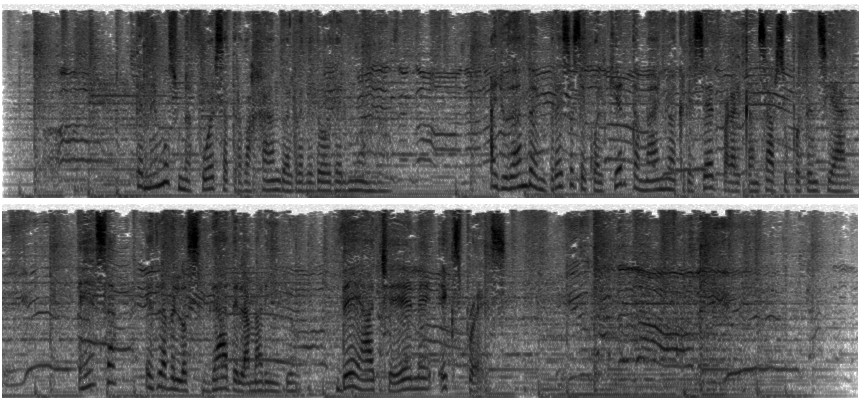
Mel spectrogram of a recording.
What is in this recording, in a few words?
Spanish Mexican F Ad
